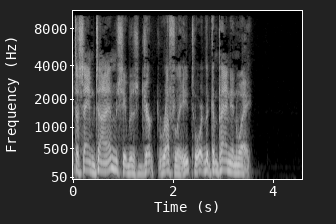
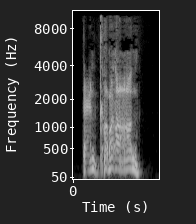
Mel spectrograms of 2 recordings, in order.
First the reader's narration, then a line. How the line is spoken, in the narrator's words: growled Billy Byrne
